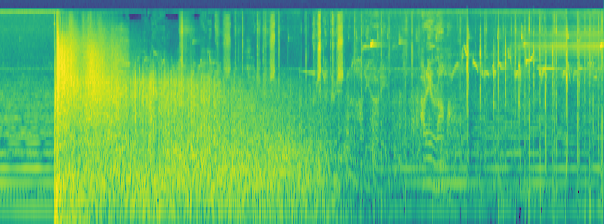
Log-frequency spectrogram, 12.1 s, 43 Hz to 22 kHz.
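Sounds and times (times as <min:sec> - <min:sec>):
loud boom with deep rumbling: 0:01.1 - 0:07.6.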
